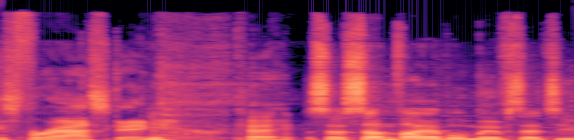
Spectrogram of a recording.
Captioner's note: laughs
